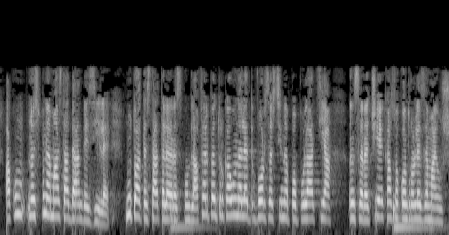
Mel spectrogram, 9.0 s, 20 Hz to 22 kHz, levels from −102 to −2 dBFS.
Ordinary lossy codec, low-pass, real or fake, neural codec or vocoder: none; none; real; none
